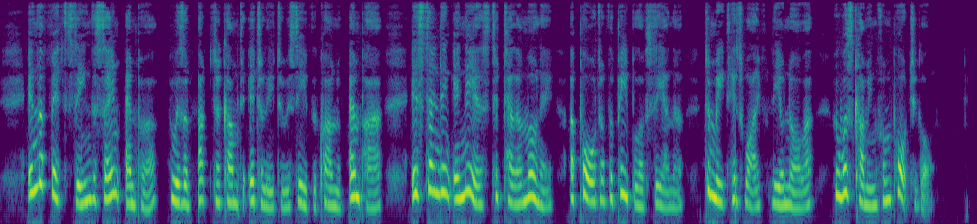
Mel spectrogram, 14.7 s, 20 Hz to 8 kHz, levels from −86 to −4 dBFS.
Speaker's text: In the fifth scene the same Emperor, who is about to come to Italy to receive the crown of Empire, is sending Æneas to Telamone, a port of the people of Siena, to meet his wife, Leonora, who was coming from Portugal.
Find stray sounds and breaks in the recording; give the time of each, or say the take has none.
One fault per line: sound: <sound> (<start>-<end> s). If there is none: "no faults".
sound: dropout (2.9-3.0 s)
